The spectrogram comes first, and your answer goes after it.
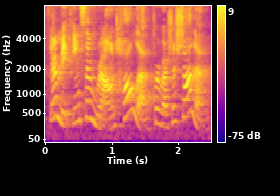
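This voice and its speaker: A woman's voice: sits high, very animated, voice pushed up, heavily acted. Woman as a patient mother spider, echoey room. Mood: explaining. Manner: measured, instructive, gently chiding. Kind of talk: children's storybook read-aloud. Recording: roomy echo, background noise.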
